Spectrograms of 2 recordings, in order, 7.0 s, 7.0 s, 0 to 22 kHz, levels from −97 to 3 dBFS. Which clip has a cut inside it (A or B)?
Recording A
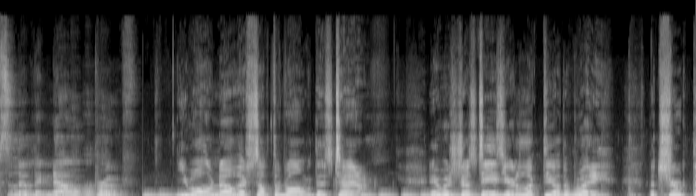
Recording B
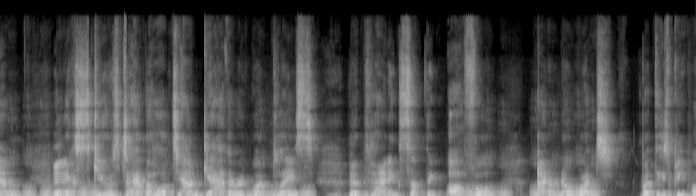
A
